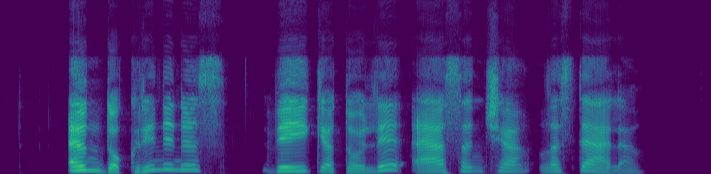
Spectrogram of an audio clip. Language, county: Lithuanian, Kaunas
